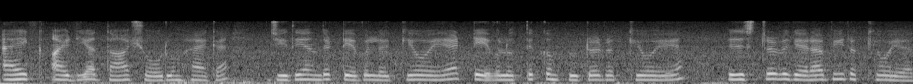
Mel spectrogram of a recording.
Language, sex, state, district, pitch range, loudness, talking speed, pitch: Punjabi, female, Punjab, Pathankot, 205-230 Hz, -19 LUFS, 165 wpm, 215 Hz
